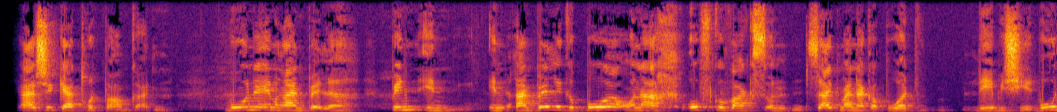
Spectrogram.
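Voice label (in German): stellt sich vor, Hunsrück; Rheinböllen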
